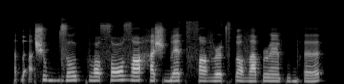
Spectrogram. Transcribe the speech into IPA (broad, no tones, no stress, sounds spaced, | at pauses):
ɗ a̰ ʃ u b d͡z o kʷ ə̤ o̯ sˤ o zˤ ə h a ʃ b ɛ t͡s sˤ a v ə˞ t͡s ɗ ɒ v a p ɹ ɛ̃ p ṳ b ʔ ə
